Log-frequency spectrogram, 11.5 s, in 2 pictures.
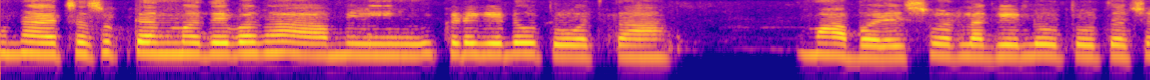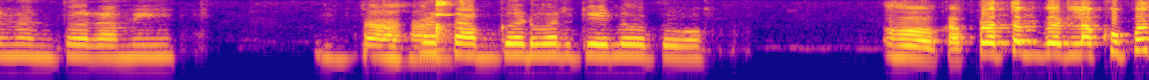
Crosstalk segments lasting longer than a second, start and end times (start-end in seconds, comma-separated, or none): none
